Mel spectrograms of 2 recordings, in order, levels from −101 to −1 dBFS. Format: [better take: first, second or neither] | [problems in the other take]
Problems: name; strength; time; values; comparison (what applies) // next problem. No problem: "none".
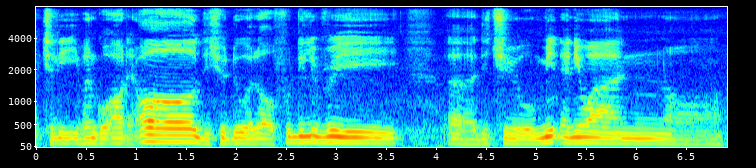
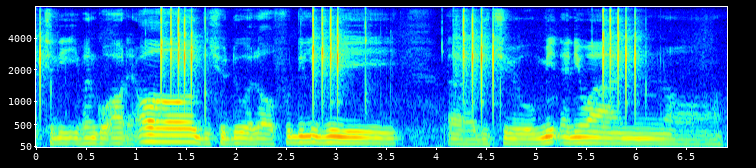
first | background sound (Ratchet, pawl / Tools); as loud as the speech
